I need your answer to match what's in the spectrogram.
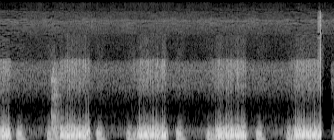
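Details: Mitral regurgitation murmur.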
